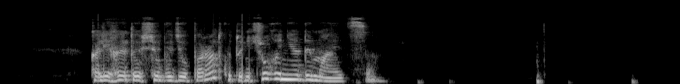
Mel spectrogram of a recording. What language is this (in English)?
Belarusian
